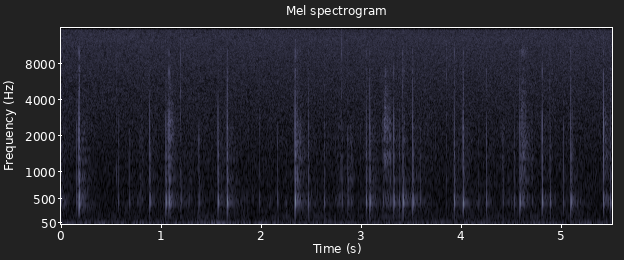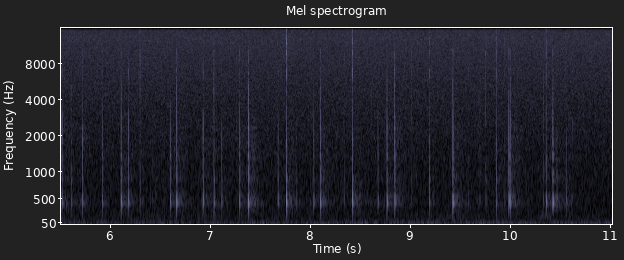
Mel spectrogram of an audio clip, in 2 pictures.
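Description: Fingertips and short nails tap and scratch the cover of a closed purple cardboard hardcover notebook held upright in both hands. Quiet, dry, short taps with almost no ring repeat steadily throughout, each with a hollow, low-mid tone and faint scratchy texture.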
